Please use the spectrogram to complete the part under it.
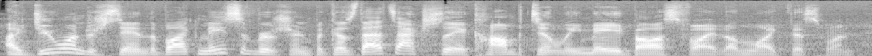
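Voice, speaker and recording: A man's voice: medium pitch, big pitch swings, fast, slight background noise. A man giving casual, opinionated reaction commentary as a gaming YouTuber, often griping and chuckling through his remarks.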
